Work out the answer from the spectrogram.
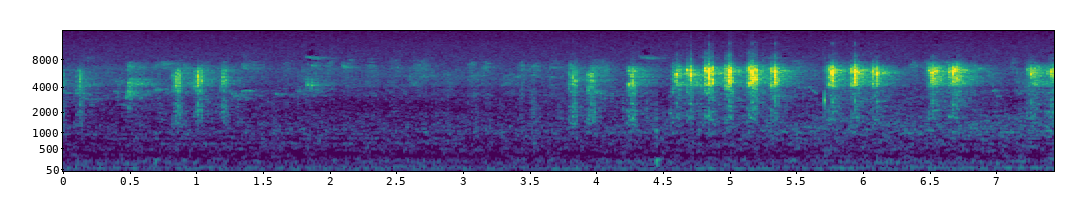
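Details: Spotted flycatcher perched on a lookout in Munich Botanical Garden, giving thin, very high, sharp call notes, about a dozen in quick irregular succession over a low background rumble.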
